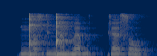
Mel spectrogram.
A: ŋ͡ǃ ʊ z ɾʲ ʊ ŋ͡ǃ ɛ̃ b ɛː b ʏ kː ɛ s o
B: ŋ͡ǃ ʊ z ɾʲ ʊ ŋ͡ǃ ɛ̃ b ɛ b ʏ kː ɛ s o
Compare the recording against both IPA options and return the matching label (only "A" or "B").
B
